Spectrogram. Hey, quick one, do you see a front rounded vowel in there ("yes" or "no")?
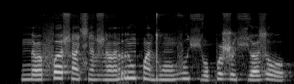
yes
